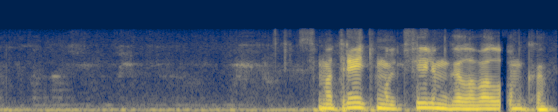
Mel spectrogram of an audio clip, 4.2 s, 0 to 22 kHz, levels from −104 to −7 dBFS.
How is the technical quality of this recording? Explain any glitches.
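The technical quality is poor: the speech is plainly degraded by low-rate coding throughout, and there is one short dropout near the end.

The AMR wideband (HD Voice) codec damage runs across the whole clip. The speech sounds rough and raspy, which fits AMR-WB's low 8.85 kbit/s mode. At that rate the pulse-driven vocal tract model lacks the bits for accurate excitation. On a spectrogram, harmonics look smeared below 6.4 kHz, with a uniform noise-like band from 6.4 to 7 kHz.

Lost AMR speech frames occur from 3.75 to 3.90 s. About 60 ms of speech is missing, which fits three 20 ms frames failing their checksum. The decoder repeated the last pitch and vocal tract settings while reducing gain, so the sound fades to near silence within two frames, then returns weak or rough for a moment. On the waveform this appears as a tapering envelope dip. On the spectrogram it shows as frozen, fading harmonics.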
